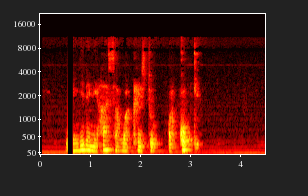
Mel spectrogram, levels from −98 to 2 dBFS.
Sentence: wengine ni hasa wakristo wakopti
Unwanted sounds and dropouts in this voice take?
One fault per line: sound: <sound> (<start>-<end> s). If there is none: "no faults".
sound: dropout (0.5-0.7 s)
